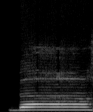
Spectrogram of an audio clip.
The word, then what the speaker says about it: ben: What we're doing here is we're using the filler word ben which is not pronounced Ben for Benjamin or the name Ben.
